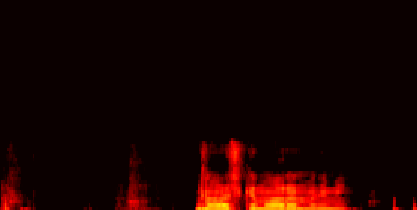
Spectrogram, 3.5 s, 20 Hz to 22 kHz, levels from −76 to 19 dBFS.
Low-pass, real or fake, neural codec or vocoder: 7.2 kHz; real; none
